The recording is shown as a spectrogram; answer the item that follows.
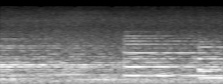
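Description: Lo-fi hip hop music: held chord tones that change to a new chord a little past halfway.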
